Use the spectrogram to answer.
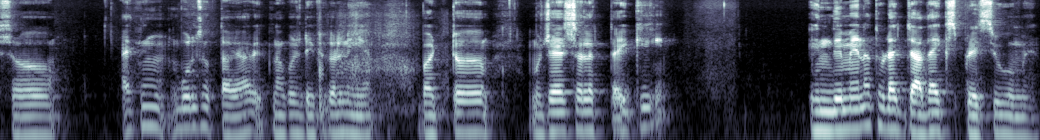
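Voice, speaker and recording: With a Marathi accent, a man of medium pitch keeps a fairly even intonation and leaves long, frequent pauses. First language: Marathi (speaking Hindi). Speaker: YouTuber giving advice on vocational training in Germany. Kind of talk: casual vlog tutorial. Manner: casual, hesitant with fillers.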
